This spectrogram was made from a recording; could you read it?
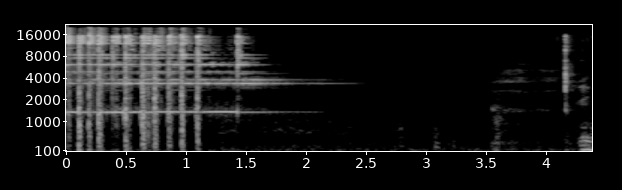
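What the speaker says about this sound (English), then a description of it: "Ring your bell" A small bell is rung rapidly in a burst of bright, metallic strikes that fade into silence, followed by one faint click near the end.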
